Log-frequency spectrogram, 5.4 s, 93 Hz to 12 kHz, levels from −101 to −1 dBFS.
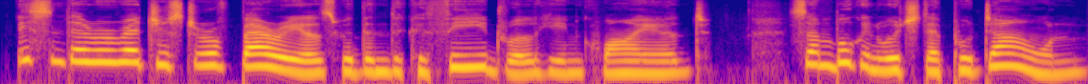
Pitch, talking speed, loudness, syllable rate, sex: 230 Hz, 200 wpm, -18 LUFS, 5.7 syllables/s, female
